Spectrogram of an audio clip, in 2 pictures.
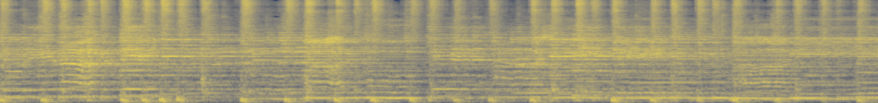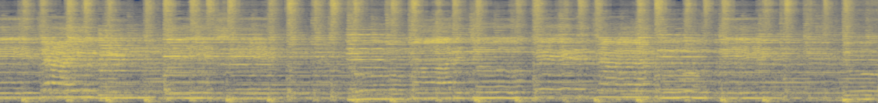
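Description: A man singing a song live, accompanied by a steadily strummed acoustic guitar and an electric guitar.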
